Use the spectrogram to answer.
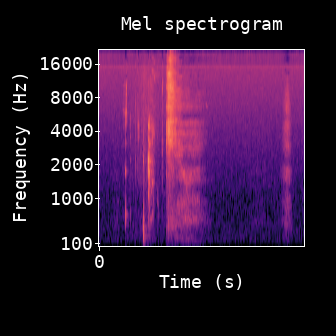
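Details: Woman trying to sneeze quietly next to a sleeping friend: quiet catching breaths, then a muffled, held-back sneeze and a softer one after a pause, stifled sneezing in a quiet room.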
